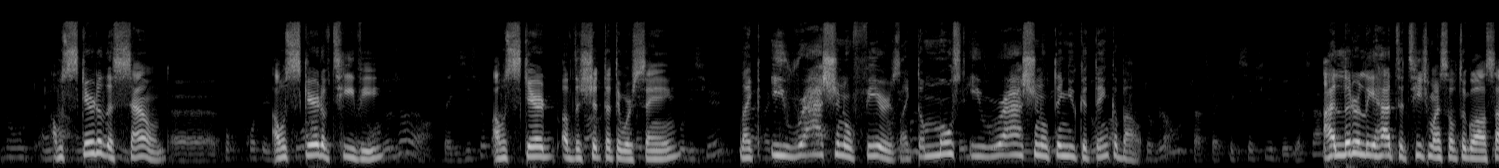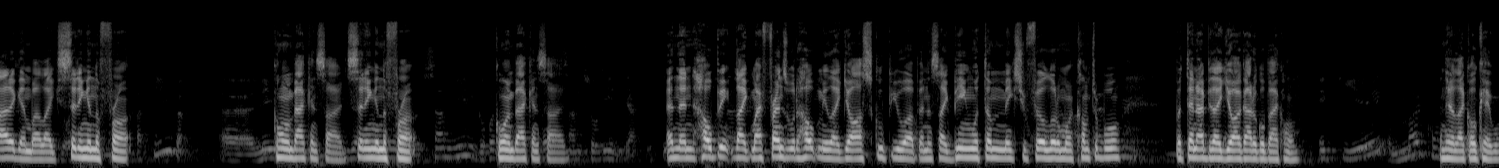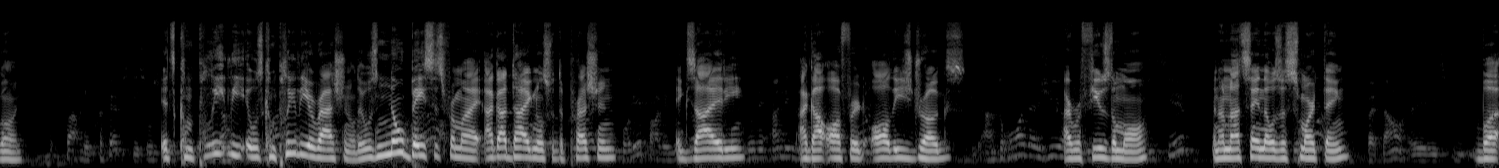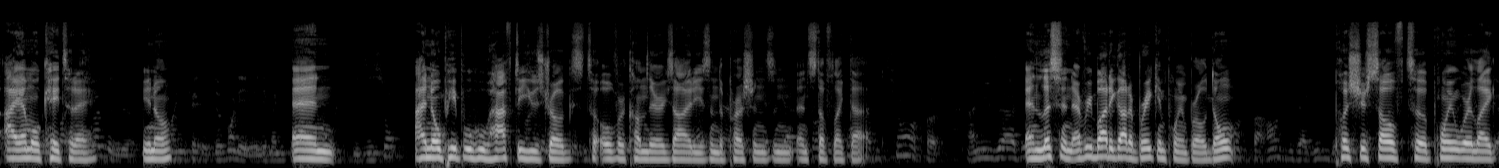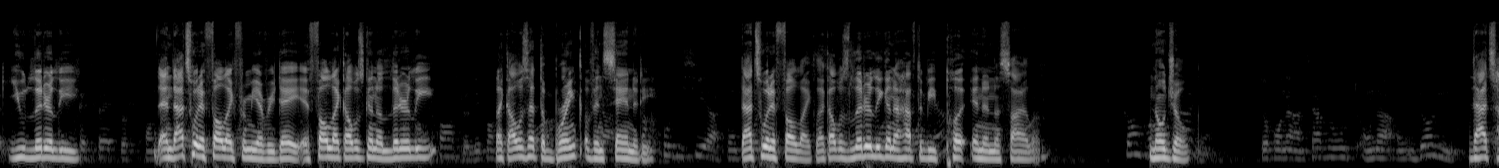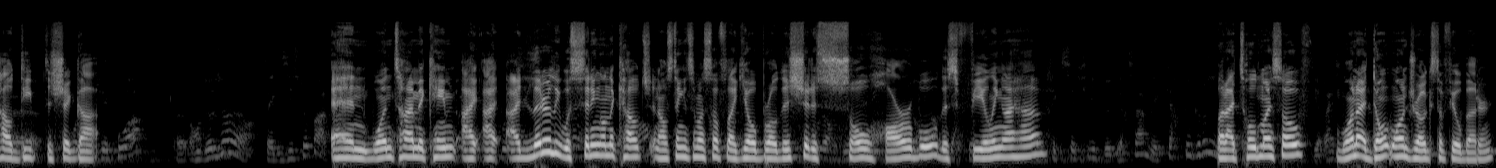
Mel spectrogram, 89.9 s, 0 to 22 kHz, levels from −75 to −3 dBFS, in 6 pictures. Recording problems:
voice in the background; faint; throughout; 25 dB below the speech

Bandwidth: 13.5 kHz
